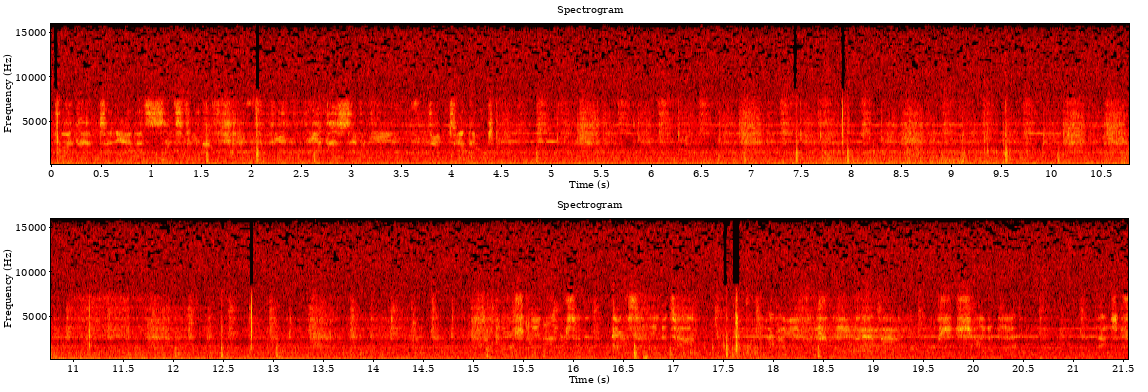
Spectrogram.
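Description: A car drives along with a low road rumble that fades as it slows to a stop.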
